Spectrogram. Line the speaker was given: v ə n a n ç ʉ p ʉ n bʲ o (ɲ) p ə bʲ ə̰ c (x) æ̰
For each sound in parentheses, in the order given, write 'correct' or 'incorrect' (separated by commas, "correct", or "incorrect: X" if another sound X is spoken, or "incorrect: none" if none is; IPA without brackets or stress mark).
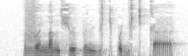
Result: incorrect: c, incorrect: k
